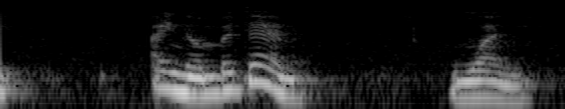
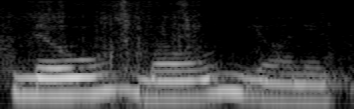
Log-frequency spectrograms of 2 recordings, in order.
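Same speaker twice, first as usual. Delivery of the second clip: slow title read; slower than usual. Shown as a demonstration. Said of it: "title read again".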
